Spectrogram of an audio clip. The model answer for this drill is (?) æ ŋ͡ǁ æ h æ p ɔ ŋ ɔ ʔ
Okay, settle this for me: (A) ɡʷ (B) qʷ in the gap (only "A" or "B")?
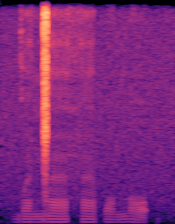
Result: A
